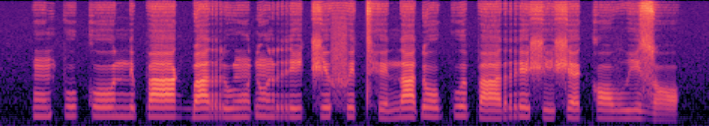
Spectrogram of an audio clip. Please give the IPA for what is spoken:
ũ˨ pu˨ koː˨nɪ˨paː˨ɡ͡ba˨r βũ˨ɗũ˨ri˨ t͡ʃɪ˨˦ fɪ˦tʰɪ˨ na˦ɗoː˦ kʷɛ˦paː˨rɪ˦ʃi˨ ʃɛ˦ kɔ˦βi˦zɔ˨

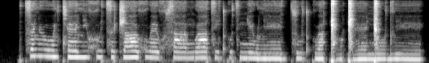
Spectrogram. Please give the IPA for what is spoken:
t͡səlʲwoːlʲcʰɛːlʲ ixʷit͡sə t͡ʃaːxʷwɛːxʷsaː ŋʷaːt͡sidkʷɛt͡s ɲew lʲeːd t͡sud kʷa ɡ͡ǁɔɡ͡ǁɛːŋ͡ǁodlʲeː

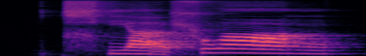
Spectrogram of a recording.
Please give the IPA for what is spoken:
t͡ɕʰjä̰˨˩ʂwɑ˥˨ŋ

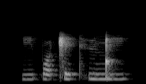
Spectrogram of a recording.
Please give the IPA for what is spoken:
i˨˦pɔ˨˦ǁe˧ tʰɨ˦ŋ͡ǃi˦

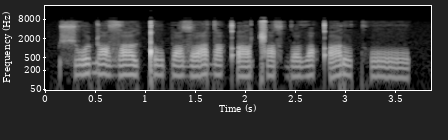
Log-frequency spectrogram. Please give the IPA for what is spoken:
ʃoɖɒ zˤɯ ǃopɔzˤodˤo qʼɒǁɒsˤ d̪uðˤuqʼɒɾo t̪ʰo

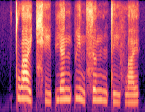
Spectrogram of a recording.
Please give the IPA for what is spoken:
t̪wa˥˩ɪ̯t͡ɕʰi˨˩ pjɛ˥npi˥˩nsɹ̩˥n̪y˨n t̪i˨˩fwa˦ɪ̯

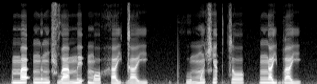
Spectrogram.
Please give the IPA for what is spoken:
ma˦ʔŋə˦ŋ ɕwa˧me˦ʔmɔ˨˩ ha˧jɡa˨˦j | pʰu˨˩ mɔ̃˥˧ɕã˦k̚t͡sɔ˦ | ŋa˥˧jba˥˧j

